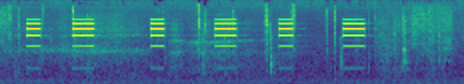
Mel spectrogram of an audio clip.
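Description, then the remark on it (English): A telephone ringback tone: six short, bright electronic beeps pulse at a steady quick rhythm over a faint low background hum, with no one speaking. “Yeah, at least it's ringing this time.”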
